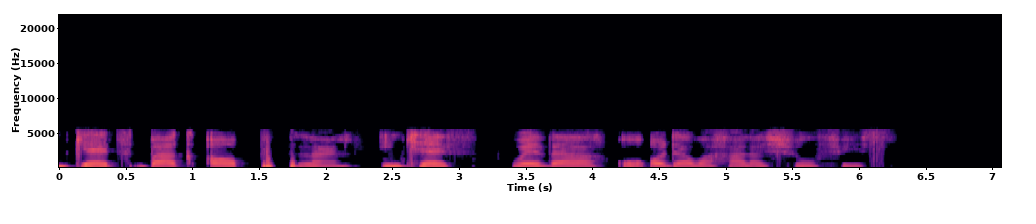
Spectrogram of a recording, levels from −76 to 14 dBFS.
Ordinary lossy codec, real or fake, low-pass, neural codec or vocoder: none; real; 5.4 kHz; none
